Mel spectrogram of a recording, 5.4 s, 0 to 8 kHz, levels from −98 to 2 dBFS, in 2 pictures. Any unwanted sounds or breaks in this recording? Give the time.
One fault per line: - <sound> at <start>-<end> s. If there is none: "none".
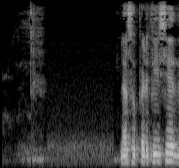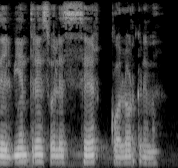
none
